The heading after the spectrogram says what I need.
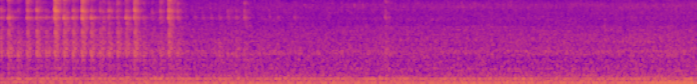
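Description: Engine runs at a steady idle with a light, quick ticking rattle on top, strongest in the first couple of seconds; source unclear.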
